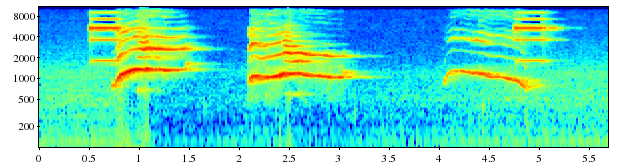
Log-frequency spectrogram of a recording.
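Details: A young dog's 'singing': three separate howls, each about a second long, swooping up and then sliding down, pitch bending slightly, spaced roughly two seconds apart in a quiet room.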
